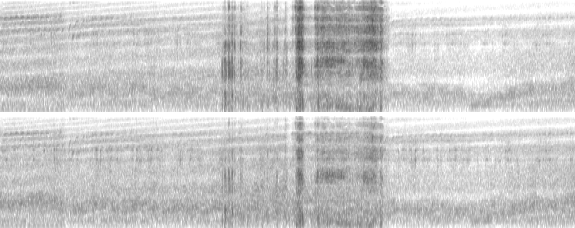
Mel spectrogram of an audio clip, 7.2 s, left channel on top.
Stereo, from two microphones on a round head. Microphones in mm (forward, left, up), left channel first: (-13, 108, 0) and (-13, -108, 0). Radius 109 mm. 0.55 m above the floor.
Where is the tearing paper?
55° left (ahead or behind).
